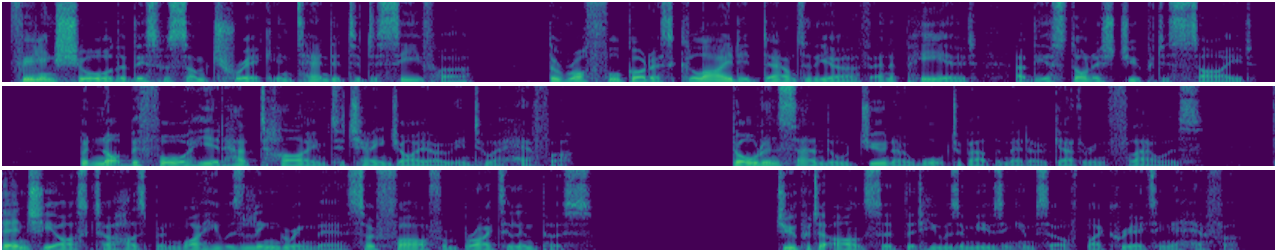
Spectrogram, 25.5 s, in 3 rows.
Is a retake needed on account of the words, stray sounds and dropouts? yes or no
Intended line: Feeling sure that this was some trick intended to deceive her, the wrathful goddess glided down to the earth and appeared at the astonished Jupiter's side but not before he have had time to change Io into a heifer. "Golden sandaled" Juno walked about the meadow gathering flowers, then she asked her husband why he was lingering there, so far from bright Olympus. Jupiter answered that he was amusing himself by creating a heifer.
yes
